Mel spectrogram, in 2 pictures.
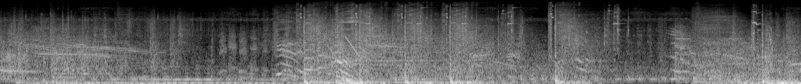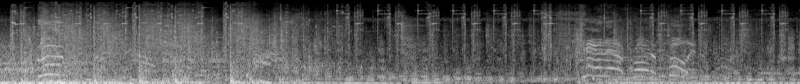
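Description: Gunshots and fusillades from the Call of Juarez Gunslinger Western shooter game, sharp cracks and bursts repeating across a dense, loud battle mix with music and effects, and a voice shouting over the gunfire.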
